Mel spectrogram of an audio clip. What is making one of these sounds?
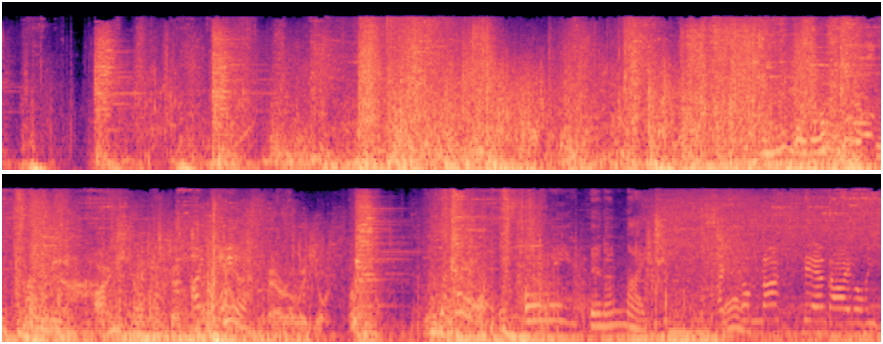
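Blades clash and swish in a fast, noisy fight.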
